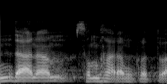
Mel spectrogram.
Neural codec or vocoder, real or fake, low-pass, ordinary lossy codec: codec, 16 kHz, 16 kbps, FunCodec, trained on LibriTTS, 50 frames a second; fake; none; none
